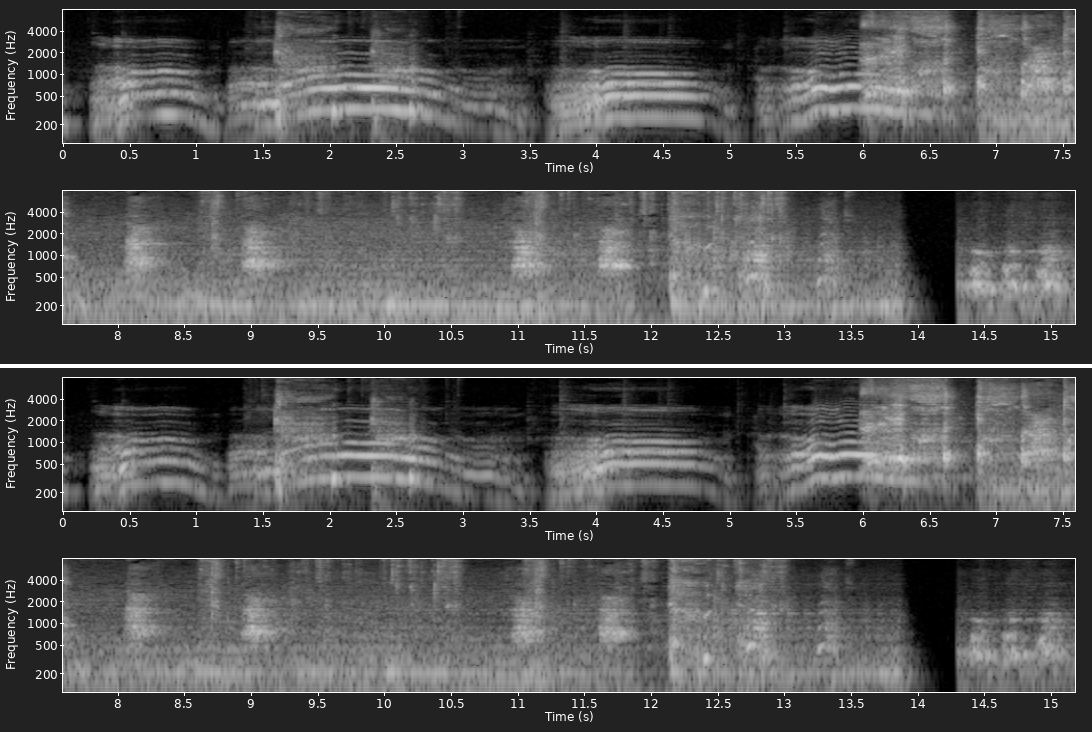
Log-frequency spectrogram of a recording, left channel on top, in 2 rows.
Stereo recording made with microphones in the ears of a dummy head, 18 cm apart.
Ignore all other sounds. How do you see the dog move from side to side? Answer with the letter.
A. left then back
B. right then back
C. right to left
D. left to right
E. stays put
B.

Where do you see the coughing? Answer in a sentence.
You can hear the coughing on the right.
